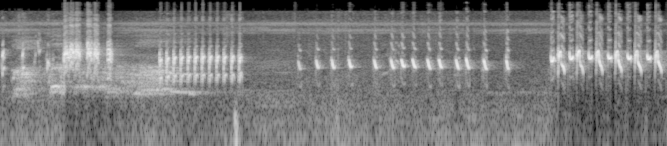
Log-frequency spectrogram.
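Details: Yellow-vented bulbul in lively fighting-style song with long trills, used as a lure to make other bulbuls sing and answer: bursts of bright chattering notes, then a run of evenly spaced sharp chirps and a fast rippling ending.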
